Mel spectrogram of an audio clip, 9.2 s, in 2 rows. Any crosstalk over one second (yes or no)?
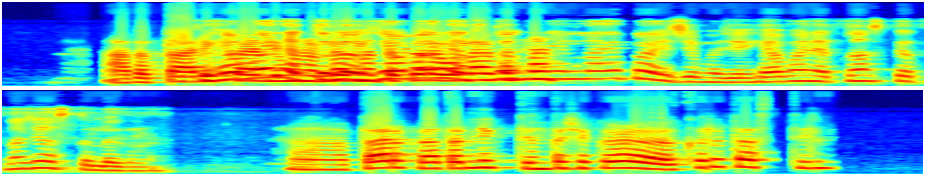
yes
